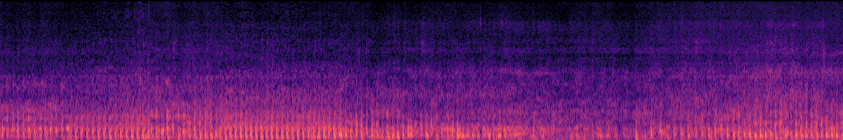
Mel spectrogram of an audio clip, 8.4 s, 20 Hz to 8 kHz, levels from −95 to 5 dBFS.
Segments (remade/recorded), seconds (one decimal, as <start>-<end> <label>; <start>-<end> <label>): 0.0-0.7 remade; 0.7-1.5 recorded; 1.5-2.2 remade; 2.2-3.4 recorded; 3.4-8.4 remade

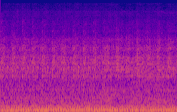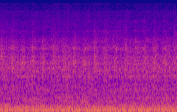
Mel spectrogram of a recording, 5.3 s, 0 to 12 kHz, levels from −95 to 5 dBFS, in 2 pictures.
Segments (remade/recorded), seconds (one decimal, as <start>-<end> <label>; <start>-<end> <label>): 0.0-1.6 recorded; 1.6-4.8 remade; 4.8-5.3 recorded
